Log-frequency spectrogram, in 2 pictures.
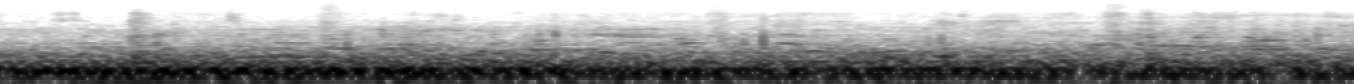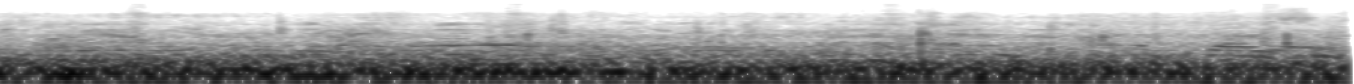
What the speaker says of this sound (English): There goes my dad's old Coupe de Ville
